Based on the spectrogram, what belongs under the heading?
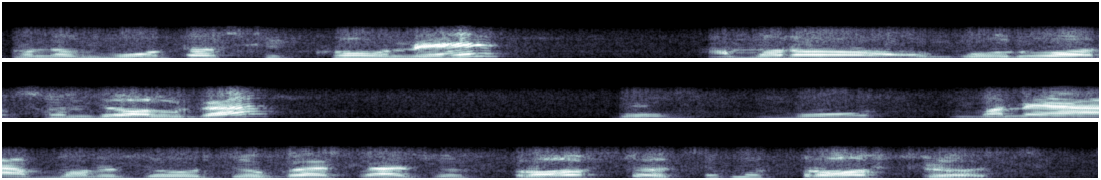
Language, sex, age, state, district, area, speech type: Odia, male, 45-60, Odisha, Sundergarh, rural, conversation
